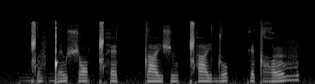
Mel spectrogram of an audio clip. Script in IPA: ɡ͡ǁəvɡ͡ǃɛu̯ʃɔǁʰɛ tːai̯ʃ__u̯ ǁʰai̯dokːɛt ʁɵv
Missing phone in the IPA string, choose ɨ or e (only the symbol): ɨ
